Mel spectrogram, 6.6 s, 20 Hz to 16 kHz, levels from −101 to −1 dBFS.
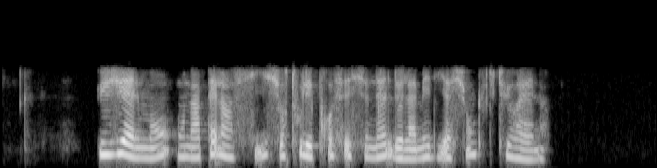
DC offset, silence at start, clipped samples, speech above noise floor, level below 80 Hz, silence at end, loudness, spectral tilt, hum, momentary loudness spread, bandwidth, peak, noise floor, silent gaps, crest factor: under 0.1%; 1 s; under 0.1%; 65 dB; -68 dBFS; 1.1 s; -23 LUFS; -10.5 dB/octave; none; 11 LU; 4.1 kHz; -2 dBFS; -88 dBFS; none; 22 dB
